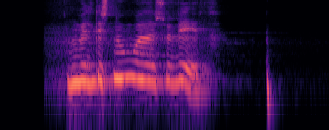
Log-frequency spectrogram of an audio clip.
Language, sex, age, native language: Icelandic, female, 50-59, Icelandic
